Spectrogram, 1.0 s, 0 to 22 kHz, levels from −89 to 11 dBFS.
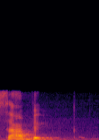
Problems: constant background noise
